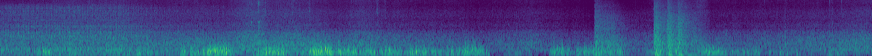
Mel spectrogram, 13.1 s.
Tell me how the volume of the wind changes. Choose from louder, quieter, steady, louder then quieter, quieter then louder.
louder then quieter.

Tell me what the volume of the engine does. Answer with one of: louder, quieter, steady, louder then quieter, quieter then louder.
quieter.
